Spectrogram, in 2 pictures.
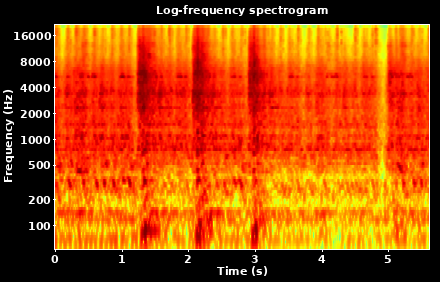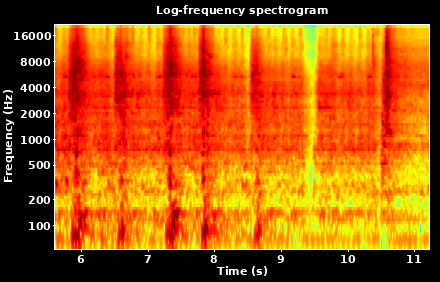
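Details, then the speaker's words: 1990 Chevy 454 SS truck with 454 big-block during rebuild: starter cranks in uneven bursts about once a second, engine catching briefly but never running on its own; cranks, won't start, cause still being researched. "So as you can hear, she really wants to start."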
